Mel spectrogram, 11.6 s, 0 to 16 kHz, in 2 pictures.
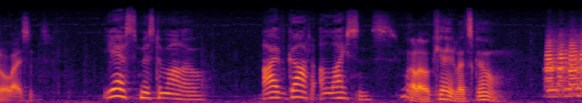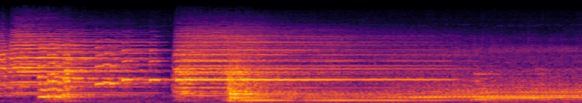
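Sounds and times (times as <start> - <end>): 
speech: 0.0 - 6.8
car engine revving as the vehicle pulls away fast: 7.6 - 11.6.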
